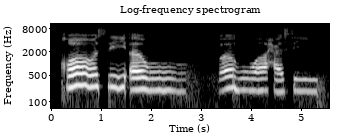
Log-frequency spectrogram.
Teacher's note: Ghunnah ni mudghamah ni hidung sebahagian, mulut sebahagian.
